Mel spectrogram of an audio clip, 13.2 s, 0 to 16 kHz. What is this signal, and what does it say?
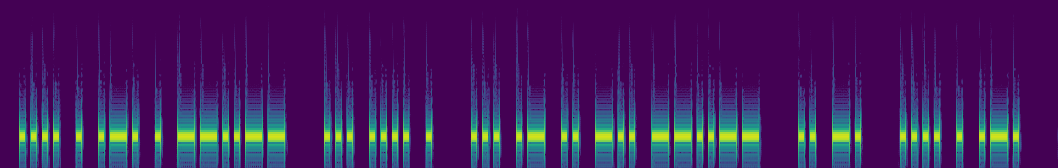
Morse code, heard as a keyed tone, about 17 wpm, 700 Hz. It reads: HERE, SHE SAID, IN HER
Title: Sentences from Top 1000 Words - Review Part 1 - 17wpm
